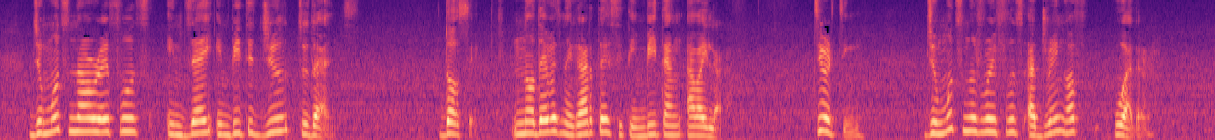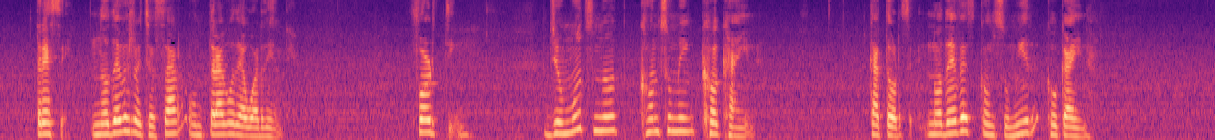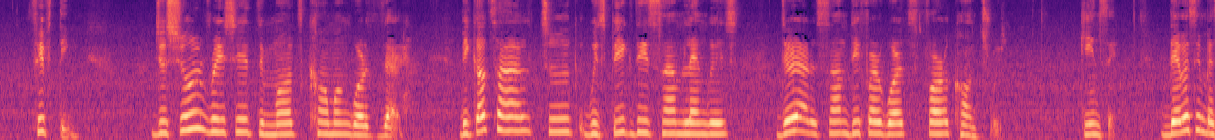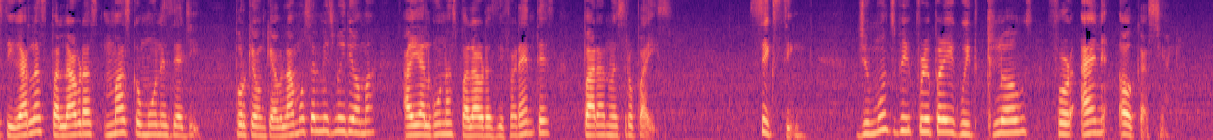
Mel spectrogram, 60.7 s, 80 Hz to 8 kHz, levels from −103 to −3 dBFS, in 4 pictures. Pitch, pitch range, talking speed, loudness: 230 Hz, 205-265 Hz, 100 wpm, -18 LUFS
